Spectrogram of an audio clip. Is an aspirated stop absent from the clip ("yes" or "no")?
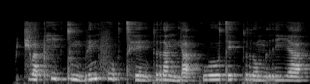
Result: no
